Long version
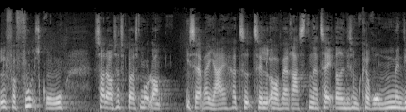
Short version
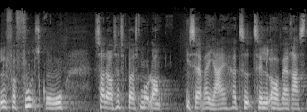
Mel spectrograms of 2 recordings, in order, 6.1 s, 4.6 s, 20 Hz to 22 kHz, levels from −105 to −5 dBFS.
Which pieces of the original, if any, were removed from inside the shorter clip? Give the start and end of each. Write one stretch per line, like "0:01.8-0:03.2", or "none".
none

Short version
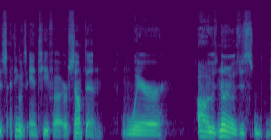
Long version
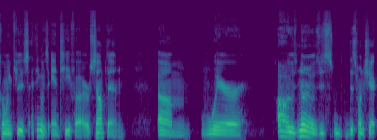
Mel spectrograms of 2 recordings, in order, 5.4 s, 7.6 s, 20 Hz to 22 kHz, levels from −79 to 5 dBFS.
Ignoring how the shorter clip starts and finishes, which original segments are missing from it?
0:02.8-0:04.0

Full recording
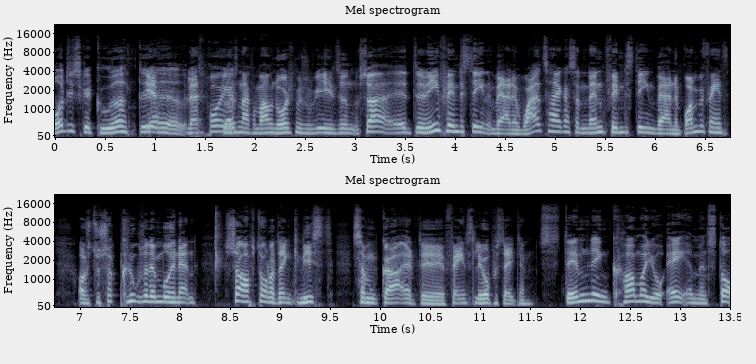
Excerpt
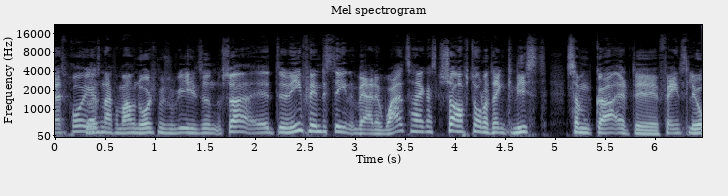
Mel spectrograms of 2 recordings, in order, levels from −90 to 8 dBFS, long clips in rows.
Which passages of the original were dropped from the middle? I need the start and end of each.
0:05.2-0:08.4

